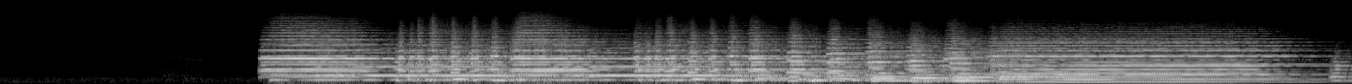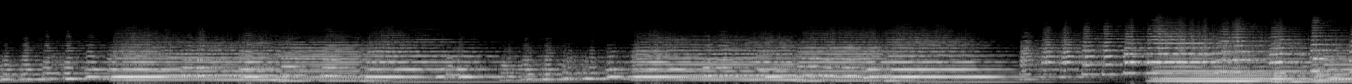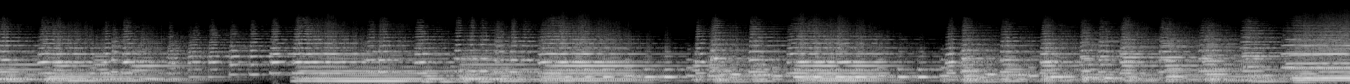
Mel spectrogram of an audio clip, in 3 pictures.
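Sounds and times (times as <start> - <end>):
fanfare: 2.6 - 40.5.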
